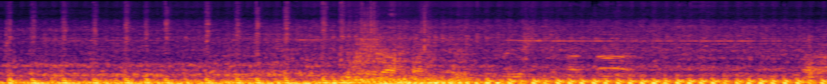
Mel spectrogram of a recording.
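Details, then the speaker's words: Honda Scoopy scooter, owner complains of stumbling despite parts replaced: low uneven putter with stumbles and dropouts, weak; misfire suspected, cause not pinned down. "Kalau saya kadet terdengar suara berisik kayak gini. Ngiteng tuh. Ini kayak enggak kuat ya, Teman-teman."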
